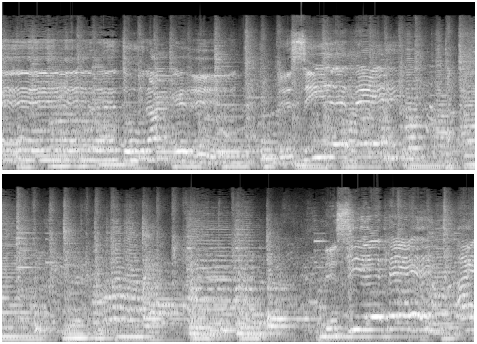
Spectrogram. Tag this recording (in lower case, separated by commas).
salsa music, music, speech, music of latin america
